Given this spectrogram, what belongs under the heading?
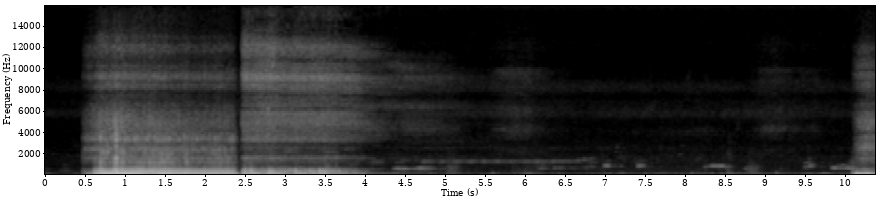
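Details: Snoring: one loud, rough, rumbling snore lasting about three seconds, then quiet breathing with faint small sounds.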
